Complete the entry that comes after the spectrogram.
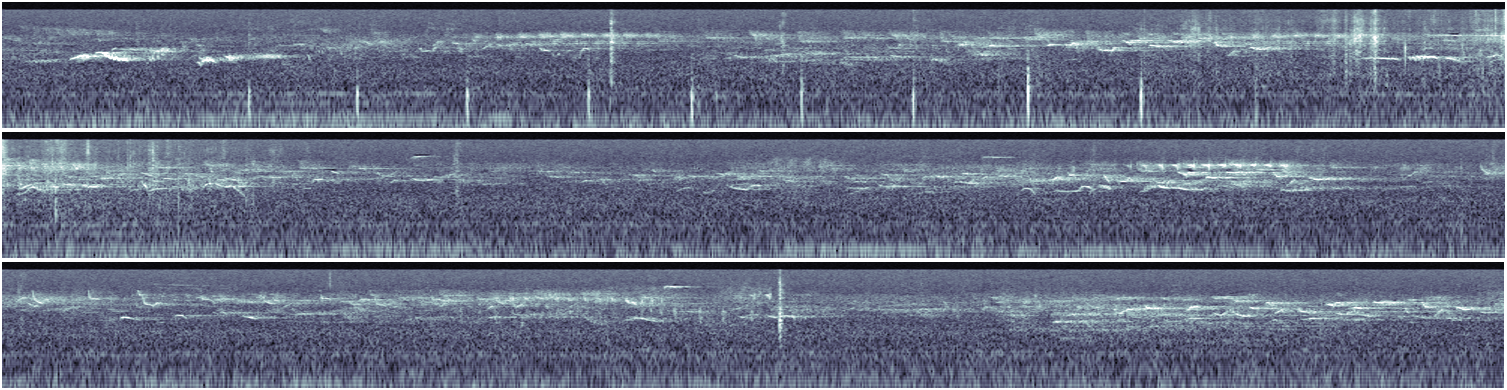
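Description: Several wild birds singing and calling, in many short chirps and phrases, with a faint low hum under them during the first half.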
